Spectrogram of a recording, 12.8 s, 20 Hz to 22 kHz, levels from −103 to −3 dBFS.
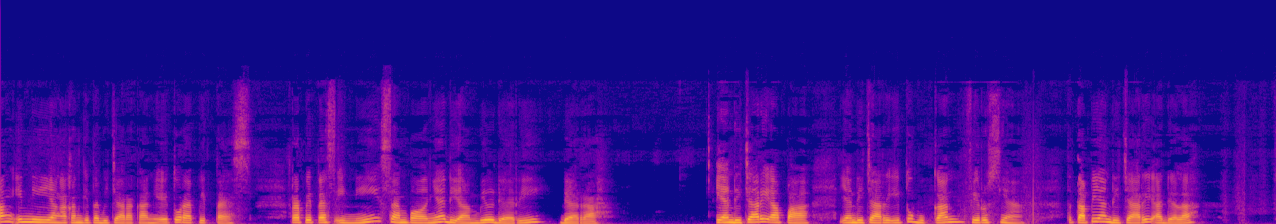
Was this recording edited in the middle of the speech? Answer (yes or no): no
